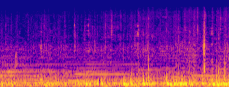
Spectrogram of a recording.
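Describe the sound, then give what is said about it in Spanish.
Hooves of a herd of wild foals trotting back to a farm with a horse, a quick, steady clip-clop of many overlapping hoofbeats. “Salió a mirar qué pasaba y se encontró que su caballo volvía a la granja acompañado de una manada de potros salvajes.”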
